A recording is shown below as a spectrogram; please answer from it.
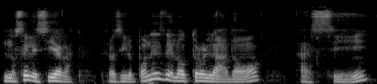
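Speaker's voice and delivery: ordinary delivery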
